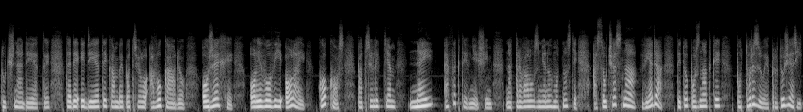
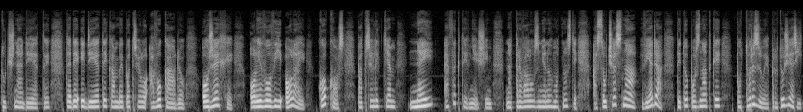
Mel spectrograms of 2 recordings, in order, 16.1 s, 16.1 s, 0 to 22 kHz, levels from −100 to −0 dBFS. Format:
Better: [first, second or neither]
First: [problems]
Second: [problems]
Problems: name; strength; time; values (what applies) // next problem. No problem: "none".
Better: second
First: muffled; very; fading above 1.5 kHz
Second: none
